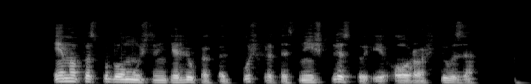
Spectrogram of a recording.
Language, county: Lithuanian, Panevėžys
